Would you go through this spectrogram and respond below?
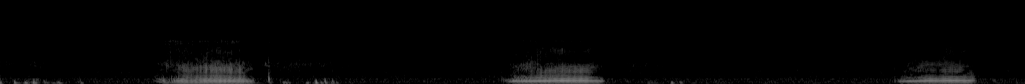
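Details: Animal snoring during sleep: three loud, buzzing snores on the in-breath, about 17 a minute, with quiet exhalations between.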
